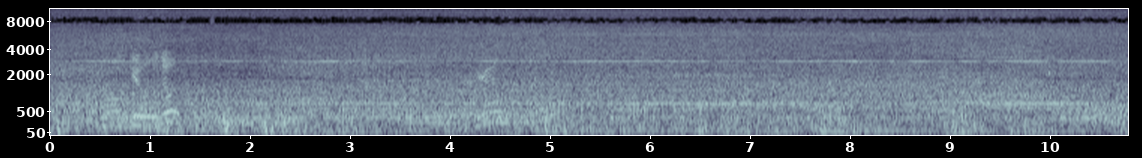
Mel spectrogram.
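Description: John Deere tractor pulling a Herriau vacuum precision pea drill at working speed. The engine runs steadily under a continuous high whine, typical of the drill's suction fan, along with the rumble of the coulters, press wheels and tines working the soil.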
